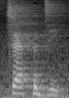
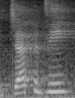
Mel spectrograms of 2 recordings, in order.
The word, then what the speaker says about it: jeopardy: our lives in jeopardy rather the word is jeopardy so jeopardy Leopard those are two words where yo self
